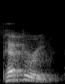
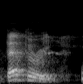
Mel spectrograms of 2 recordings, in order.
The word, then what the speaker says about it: Pepperi: Actually, the name of the company should be easy to pronounce. It's just Pepperi. – Okay, yep. – Right at the end, Pepperi.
